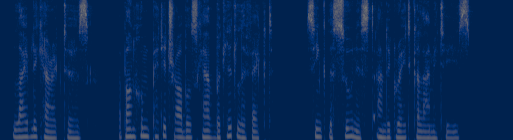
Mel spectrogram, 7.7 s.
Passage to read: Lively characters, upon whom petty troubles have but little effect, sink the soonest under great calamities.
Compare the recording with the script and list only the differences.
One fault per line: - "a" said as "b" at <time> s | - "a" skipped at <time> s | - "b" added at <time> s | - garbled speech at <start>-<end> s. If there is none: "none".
none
